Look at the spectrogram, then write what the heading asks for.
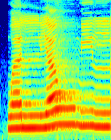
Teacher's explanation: ada hukum alif lam yang dinamakan dengan alif lam qamariyah karena alif lam menghadapi huruf qamariah yaitu Hamzah maka lam sukun dibunyikan dengan jelas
